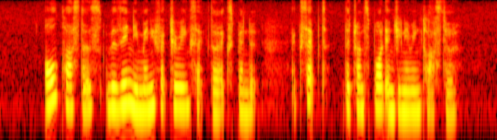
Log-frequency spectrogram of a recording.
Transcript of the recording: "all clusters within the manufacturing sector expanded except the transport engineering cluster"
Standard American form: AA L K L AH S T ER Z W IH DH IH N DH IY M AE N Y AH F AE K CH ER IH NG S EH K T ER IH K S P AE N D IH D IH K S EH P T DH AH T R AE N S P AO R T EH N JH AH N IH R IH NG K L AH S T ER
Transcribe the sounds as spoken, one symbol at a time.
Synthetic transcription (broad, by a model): AA L K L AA S T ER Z W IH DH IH N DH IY M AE N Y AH F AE K CH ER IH NG S EH K T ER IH K S P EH N D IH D IH K S EH P T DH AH T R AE N S P AO T EH N JH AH N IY R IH NG K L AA S T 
